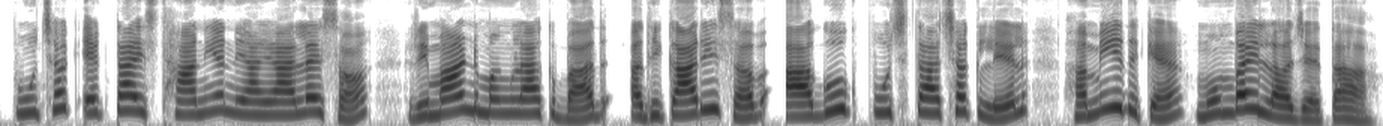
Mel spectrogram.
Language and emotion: Maithili, neutral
